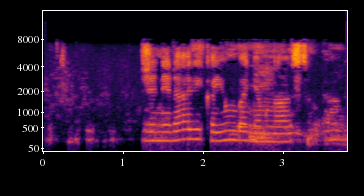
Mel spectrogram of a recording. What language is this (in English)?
Kinyarwanda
